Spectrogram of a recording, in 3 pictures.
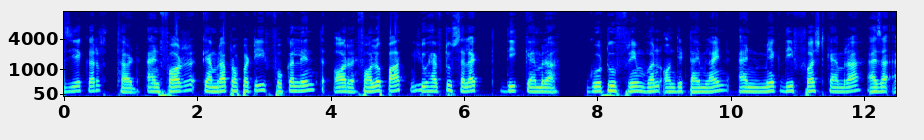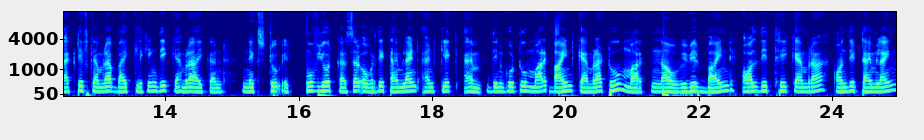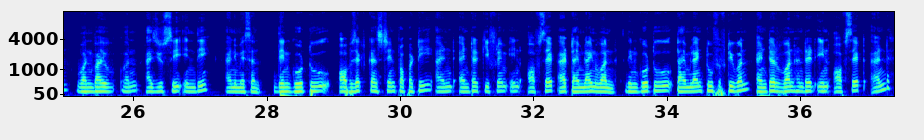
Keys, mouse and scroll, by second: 13.7 click, 18.8 m, 20.6-32.6 drag, 32.6 Right, 34.4 KP_0, 35.0-37.1 drag, 37.1 space.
